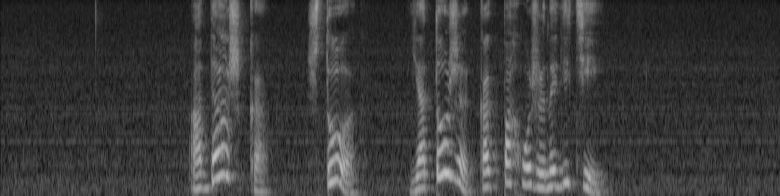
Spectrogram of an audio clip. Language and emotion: Russian, positive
